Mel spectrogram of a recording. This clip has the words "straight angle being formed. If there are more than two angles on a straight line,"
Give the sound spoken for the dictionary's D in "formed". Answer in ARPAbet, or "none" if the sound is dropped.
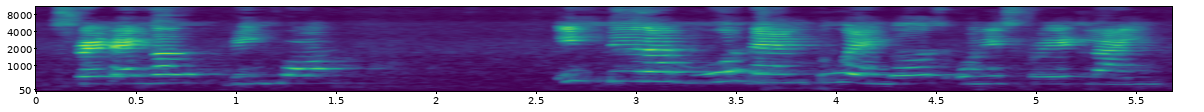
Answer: none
